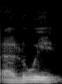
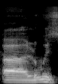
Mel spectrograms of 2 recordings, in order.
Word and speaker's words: Louis: The French King Louis XIV. I mean, Louis, you pronounce the S in English, but we don't in French. Louis XIV, who is probably the most majestuous or rich or famous French king.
